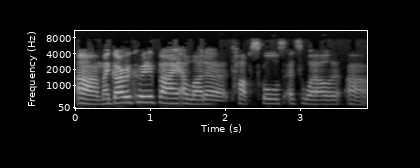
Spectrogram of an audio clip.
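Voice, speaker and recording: A woman with a Thai accent speaks at a fairly slow pace and a medium pitch. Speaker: college golfer. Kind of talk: interview.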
